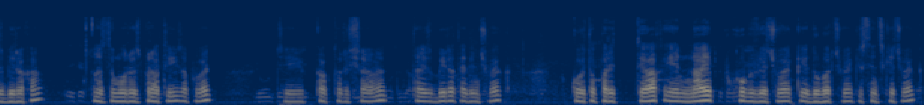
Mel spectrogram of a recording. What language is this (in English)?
Bulgarian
